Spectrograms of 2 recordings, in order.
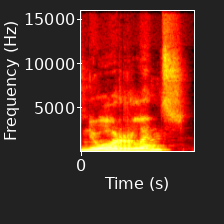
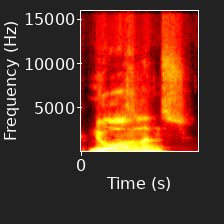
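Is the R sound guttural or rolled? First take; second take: rolled; guttural. First: The R is rolled with the tongue tip. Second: The R is guttural, made in the throat. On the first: "you have to roll your. So it is" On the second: "a brood R, which is more like a guttural sound, like a rrr"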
